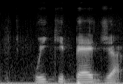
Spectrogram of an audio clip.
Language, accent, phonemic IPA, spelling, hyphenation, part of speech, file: Portuguese, Brazil, /ˌwi.kiˈpɛ.d͡ʒjɐ/, Wikipédia, Wi‧ki‧pé‧di‧a, proper noun, Wikipédia.ogg
- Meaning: Wikipedia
